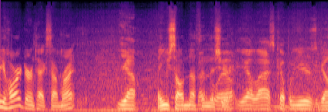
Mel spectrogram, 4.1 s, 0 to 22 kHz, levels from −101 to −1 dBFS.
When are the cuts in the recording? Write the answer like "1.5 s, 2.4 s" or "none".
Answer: none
